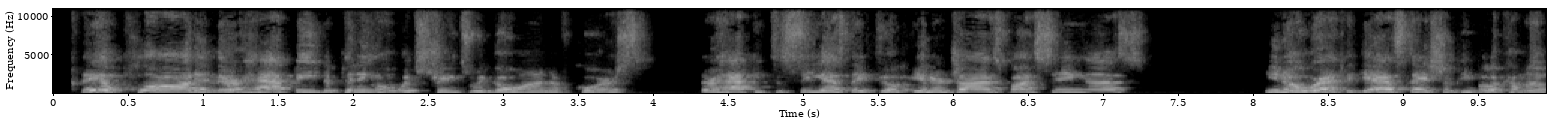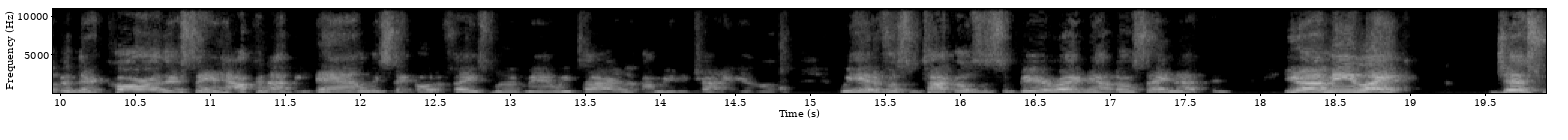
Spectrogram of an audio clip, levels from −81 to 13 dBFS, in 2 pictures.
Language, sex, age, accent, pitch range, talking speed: English, male, 30-49, American, 165-225 Hz, 245 wpm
